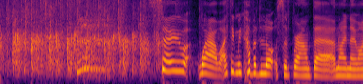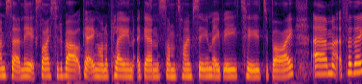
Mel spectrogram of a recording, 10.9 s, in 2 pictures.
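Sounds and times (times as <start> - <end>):
audience applause: 0.0 - 2.5
speech: 2.4 - 10.8.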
